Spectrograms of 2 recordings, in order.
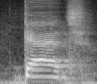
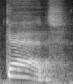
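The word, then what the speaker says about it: catch: जैसे कैच, कैच, T के बाद CH जब आ जाए T के बाद तो T जो है बस आवाज नहीं देगा। कैच नहीं कहेंगे हम कहेंगे कैच। T क्या है, साइलेंट।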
